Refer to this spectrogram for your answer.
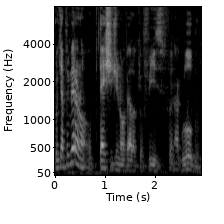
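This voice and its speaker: Very fast speech from a man with a fairly low pitch, plus audible room echo. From Italy, Naples. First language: Italian (speaking Portuguese). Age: 20s. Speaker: actor and director. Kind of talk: casual interview. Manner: animated.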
